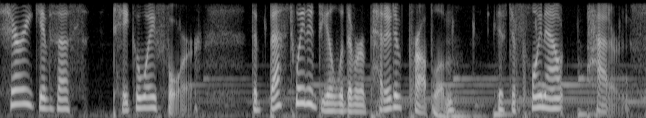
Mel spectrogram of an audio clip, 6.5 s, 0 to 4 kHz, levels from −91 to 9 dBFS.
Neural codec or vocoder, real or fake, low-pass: none; real; 3.6 kHz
